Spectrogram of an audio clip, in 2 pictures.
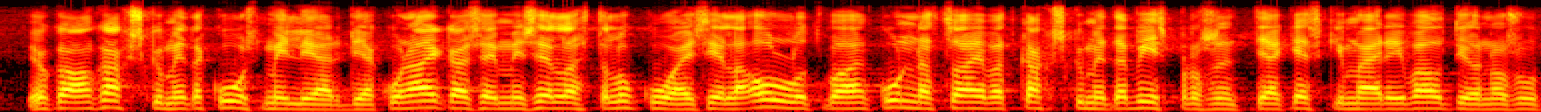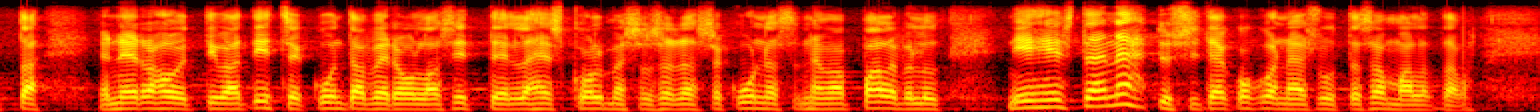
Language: Finnish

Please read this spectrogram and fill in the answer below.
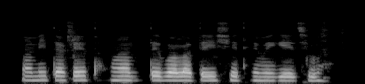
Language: Bangla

